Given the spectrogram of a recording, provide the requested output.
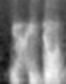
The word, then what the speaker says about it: Yechidus: It's something called Yechidus, or Yechidus, like comes from the word Yechid, but because Chabad and Hasidus is an Ashkenaz kind of thing, that's how they pronounce it.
